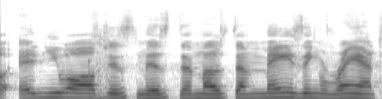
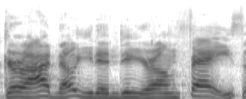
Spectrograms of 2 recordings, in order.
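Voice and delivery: loud, sassy call-out; catty teasing; 4 semitones higher, 6 dB louder than usual. Retold or imitated. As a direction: throw shade at her. Retelling a catty comment.

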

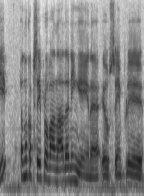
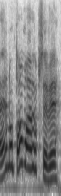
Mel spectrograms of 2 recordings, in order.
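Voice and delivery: high-pitched mocking quote; teasing friend; 13 semitones higher, faster than usual. Laughing friend to sick man, high mock taunt. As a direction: imitate a friend's gloating I-told-you-so, pitched way up. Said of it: "e o Vascão rindo".

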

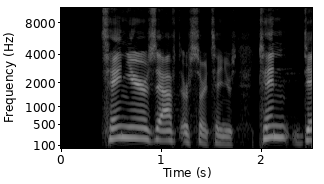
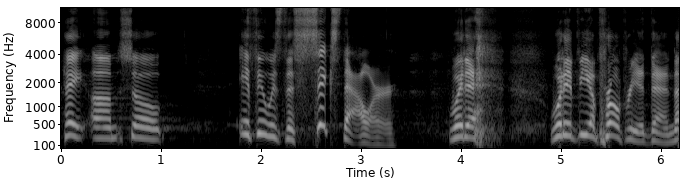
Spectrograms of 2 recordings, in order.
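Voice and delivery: loud, higher, playfully nosy asking; cheeky question; 4 semitones higher, 6 dB louder than usual. Pretend. Pastor pretends to quiz Peter, loud and cheeky. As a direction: poke at it like the class smart aleck. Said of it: "I'm the guy asking the question".

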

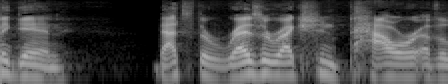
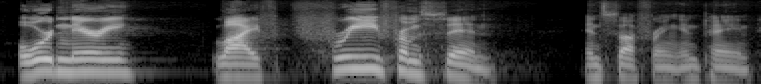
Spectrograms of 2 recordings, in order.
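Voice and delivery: slow emphatic. Real, not acted.

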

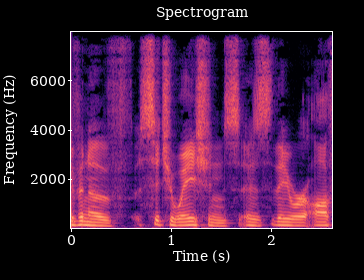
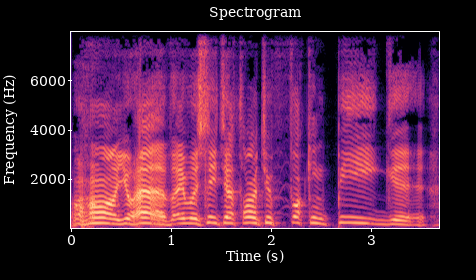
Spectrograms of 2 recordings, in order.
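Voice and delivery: hammed-up French character threat, higher; jokey menace in a put-on French voice; mock threat; 6 semitones higher, 4 dB louder than usual. The brother character joking a threat at the host in a mock French voice.

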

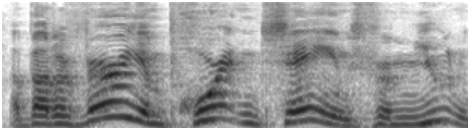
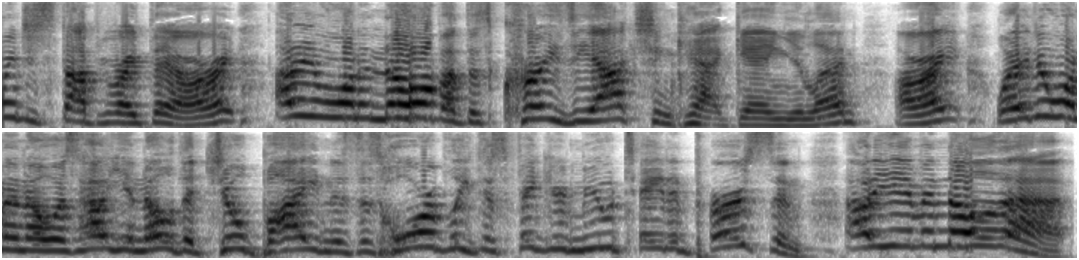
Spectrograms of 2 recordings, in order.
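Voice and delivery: louder, rising exasperated yelling; exasperated shout; 3 semitones higher, 10 dB louder than usual. Real, not acted. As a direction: yell in disbelief at your co-host.

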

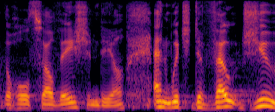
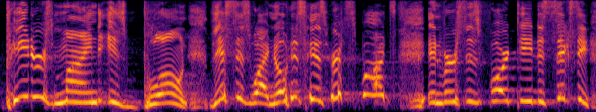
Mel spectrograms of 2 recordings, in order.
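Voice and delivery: high, loud preacher's cry, stretched out; fired-up preaching; 5 dB louder than usual. Acted. Preacher urging the congregation onto the rooftop, fired up. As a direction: rouse the church to picture the rooftop.

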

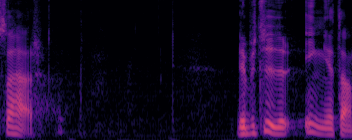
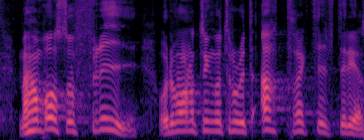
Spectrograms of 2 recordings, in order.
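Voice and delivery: ordinary talk, nothing marked

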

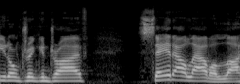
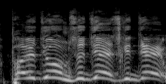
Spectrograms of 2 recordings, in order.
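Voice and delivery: mock barked Russian; 12 semitones higher, much slower than usual. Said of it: "he's barking out".

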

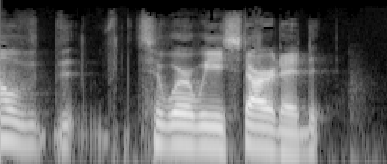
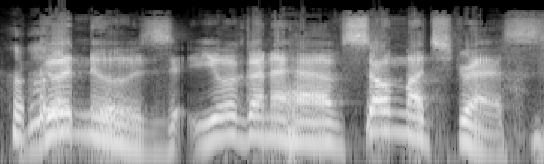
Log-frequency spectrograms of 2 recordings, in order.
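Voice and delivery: slow, higher con man; swindler voice; 5 semitones higher, much slower than usual. Retold or imitated. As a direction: drag out the good news. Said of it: "running joke".

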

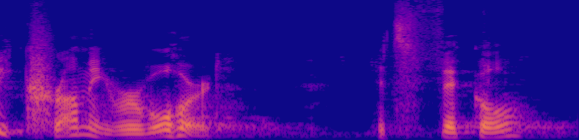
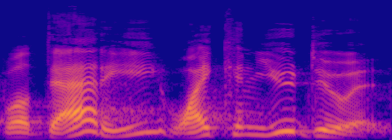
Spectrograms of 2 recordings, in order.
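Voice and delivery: put-on higher, louder little boy protesting; child's voice; 6 semitones higher, 4 dB louder than usual. Son asks his dad from the back seat, childlike and higher. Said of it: "and Solomon's like".

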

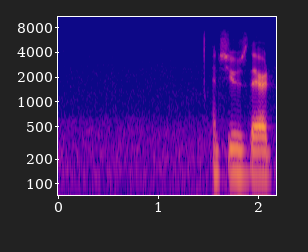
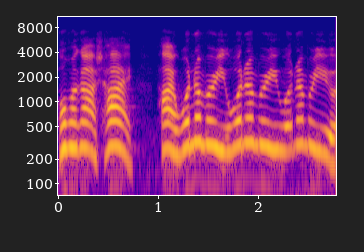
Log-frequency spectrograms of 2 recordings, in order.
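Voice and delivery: high, loud imitated eager greeting; excited; 13 semitones higher, 8 dB louder, faster than usual. Flashlight lady greeting the runner, imitated high excited voice. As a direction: gush at the runner like a thrilled volunteer. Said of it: "was so excited".

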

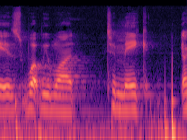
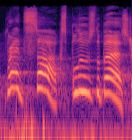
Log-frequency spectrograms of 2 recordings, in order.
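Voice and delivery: very high mock schoolkid taunt; jeering kid; 12 semitones higher, 4 dB louder, slower than usual. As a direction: heckle like a kid on the playground. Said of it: "other kids can be like".

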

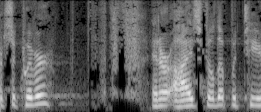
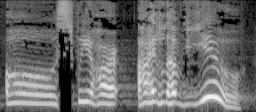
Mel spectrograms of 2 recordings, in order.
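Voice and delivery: slow, drawn-out loving reply; retold daddy gush, lingering on the words; doting dad; 3 semitones higher, much slower than usual. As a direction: stretch it out fondly, like a melting father. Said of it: "And I was like".

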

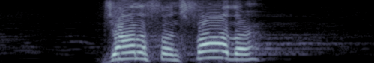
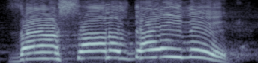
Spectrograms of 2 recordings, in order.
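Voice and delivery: drawn-out, raised preacher's cry; 3 semitones higher than usual. Acted. Blind men following Jesus, crying out. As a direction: call out slowly, pleading for mercy. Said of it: "crying, saying".

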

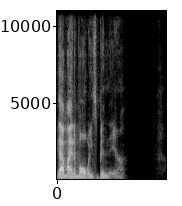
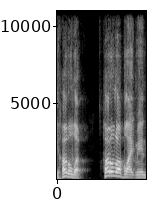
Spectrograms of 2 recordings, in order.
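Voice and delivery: a louder, higher rallying call; 6 semitones higher, 7 dB louder than usual. Acted. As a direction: summon the brothers like a coach calling a huddle. Calling the men to gather.

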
